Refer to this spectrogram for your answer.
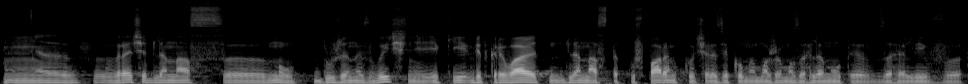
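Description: A man's voice: sits low, flat delivery, normal speed, warm tone. A middle-aged man giving an unscripted lecture, hesitant, with many filler sounds and restarts. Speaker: Arabist lecturer.

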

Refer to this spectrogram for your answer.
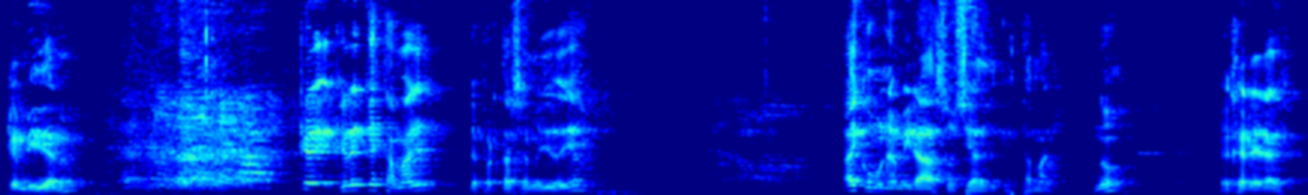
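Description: A man's voice: mid-range voice, a little fast, pauses often, roomy sound. A man with a Rioplatense Spanish accent doing a stand-up routine, telling stories and acting out voices. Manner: animated storytelling, acts out voices. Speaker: stand-up comedian.

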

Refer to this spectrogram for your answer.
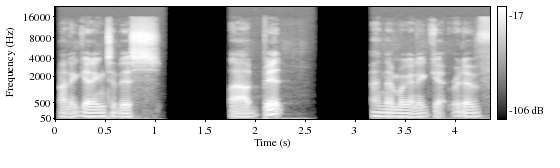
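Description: A gravelly, low-voiced man in his thirties speaks at normal speed, muttering in fragments as he narrates his computer work for a casual screen-share. He's a sound designer and streamer in a small indoor room, and there's no echo.

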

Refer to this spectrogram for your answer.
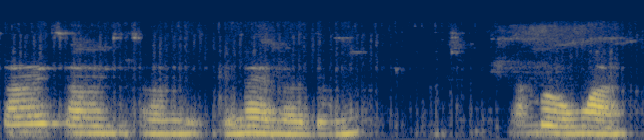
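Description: A woman with a Vietnamese accent teaching English to a child over a video call, switching between English and Vietnamese and reading English phrases slowly. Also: medium pitch, level tone, gravelly, mellow, slight background noise, rough recording. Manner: mixes English and Vietnamese, slow careful English. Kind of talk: online English lesson for a child.

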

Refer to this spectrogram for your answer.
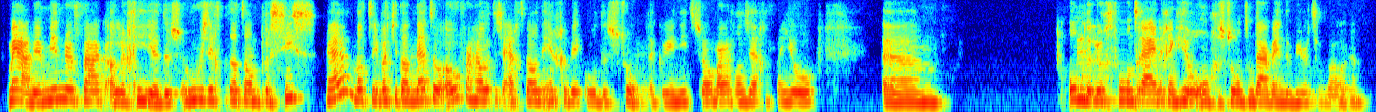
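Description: A woman's voice: a little high, fairly even intonation, brisk, muffled recording. A woman from the Netherlands, a physician in training, explaining carefully in a casual podcast talk with many fillers and hedges. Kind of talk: casual conversation.

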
